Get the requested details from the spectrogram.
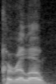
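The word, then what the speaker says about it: Carrillo: to her nest oh I believe I pronounced his last name wrong believe it's pronounced Carillo so I apologize for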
